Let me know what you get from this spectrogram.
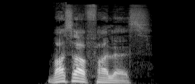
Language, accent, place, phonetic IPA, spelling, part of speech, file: German, Germany, Berlin, [ˈvasɐˌfaləs], Wasserfalles, noun, De-Wasserfalles.ogg
- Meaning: genitive singular of Wasserfall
